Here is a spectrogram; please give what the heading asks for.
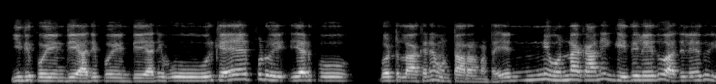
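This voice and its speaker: A man's voice: high-pitched, fairly bright tone. A man from giving a spiritual talk, explaining yogic rules with everyday examples and rhetorical questions. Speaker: spiritual teacher. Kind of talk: sermon.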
